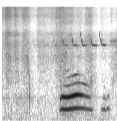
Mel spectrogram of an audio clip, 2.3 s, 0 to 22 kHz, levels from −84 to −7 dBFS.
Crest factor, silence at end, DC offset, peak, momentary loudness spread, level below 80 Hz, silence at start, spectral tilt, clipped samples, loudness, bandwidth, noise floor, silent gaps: 16 dB; 0 s; under 0.1%; -10 dBFS; 20 LU; -68 dBFS; 0.05 s; -1 dB/octave; under 0.1%; -22 LUFS; 17.5 kHz; -45 dBFS; none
